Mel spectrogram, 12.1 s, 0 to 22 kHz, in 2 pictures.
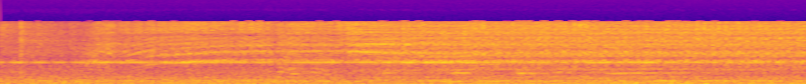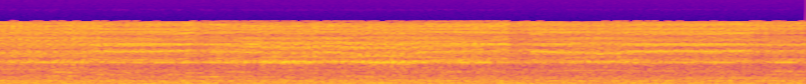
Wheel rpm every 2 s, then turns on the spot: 60, 160, 160, 160, 160, 160.
none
